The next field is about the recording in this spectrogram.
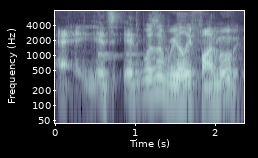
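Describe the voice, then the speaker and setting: A man's voice: fairly high pitch, normal speed, creaky, a little mellow. Man co-hosting a movie show over music. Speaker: co-host of a movie review show. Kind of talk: casual movie countdown chat. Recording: music playing behind the talk. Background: music bed.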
